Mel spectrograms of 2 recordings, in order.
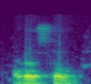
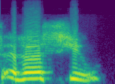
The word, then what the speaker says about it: reçu: Rusu. No, it's reçu.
